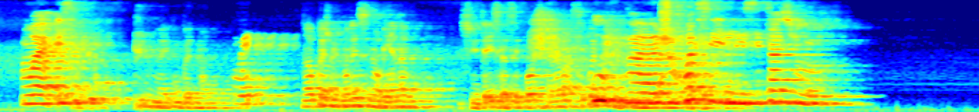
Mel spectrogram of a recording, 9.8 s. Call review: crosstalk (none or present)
present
